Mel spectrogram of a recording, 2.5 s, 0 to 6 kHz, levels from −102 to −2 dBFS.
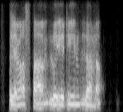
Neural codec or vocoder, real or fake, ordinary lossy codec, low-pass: codec, 16 kHz, 1 kbps, FreqCodec, smaller model; fake; Opus, 24 kbps; 5.4 kHz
